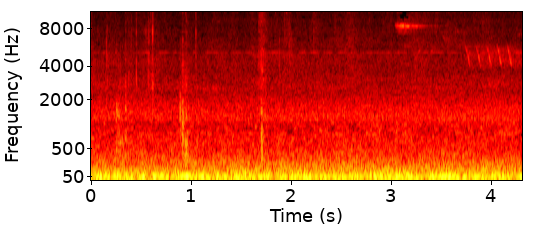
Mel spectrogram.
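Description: Steady low rumble of distant road traffic in an open city park, with a few faint ticks and a short high chirp about three seconds in.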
